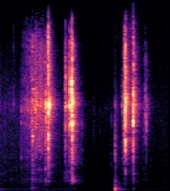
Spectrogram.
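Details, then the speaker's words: Kodak Retina IIIc shutter after service, on half-second slow speed: crisp opening click then closing click half a second later, clean and repeatable, self timer running down smoothly; slow speed timing correctly. "that's good half a second and self timer yeah that's running down smoothly that sounds good to me"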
